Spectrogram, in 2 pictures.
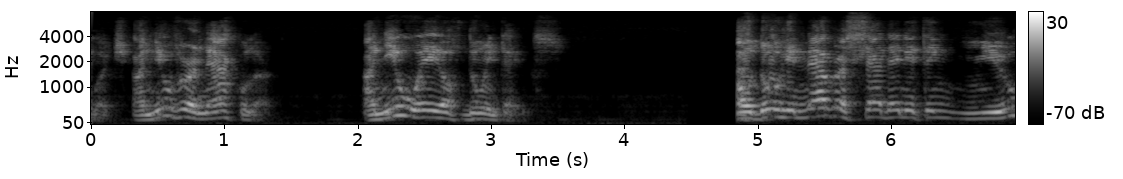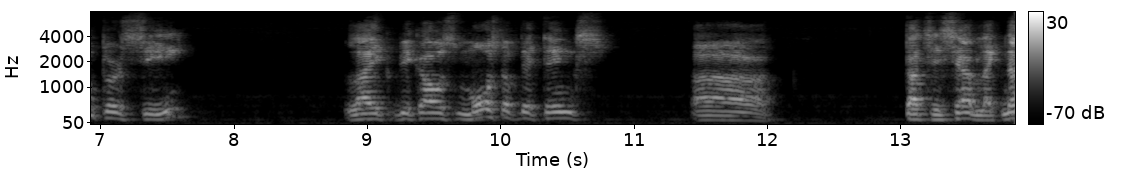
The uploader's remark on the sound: Via Zoom from Mt Pleasant due to the big winter storm.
